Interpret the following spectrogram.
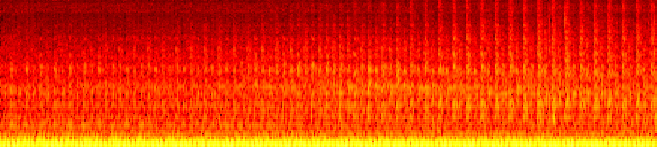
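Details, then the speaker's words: Car just started at an auction yard: heavy, deep knocking at two or three beats a second over a rough idle, a suspected rod knock; oil present but apparently leaking badly. "Sounds like she got a raw knot from hell. I'm not gonna run that for too long."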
